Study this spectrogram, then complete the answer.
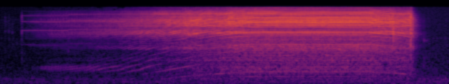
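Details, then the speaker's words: Cordless drill/screwdriver motor on PWM trigger control: trigger pressed fully down gives full motor speed, clean whine rising smoothly then holding steady before stopping abruptly when released (motor short-circuit braking); healthy motor. "Sitten kun tuota niin painetaan pohjaan tuolla keinoin, niin se antaa täydet kierrokset tuolle moottorille."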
